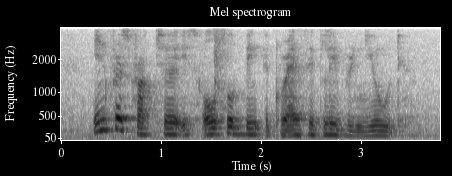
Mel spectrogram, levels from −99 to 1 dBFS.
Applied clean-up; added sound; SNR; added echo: none; none; none; none.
